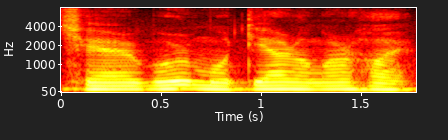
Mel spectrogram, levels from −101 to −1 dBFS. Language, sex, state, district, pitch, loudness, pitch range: Assamese, male, Assam, Kamrup Metropolitan, 120 Hz, -14 LUFS, 115-125 Hz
